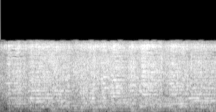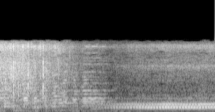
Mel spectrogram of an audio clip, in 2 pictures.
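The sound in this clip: A car engine runs as people drive to a studio, with voices talking over a broad, rumbling drone for most of the stretch before a steady, low engine hum continues alone.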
